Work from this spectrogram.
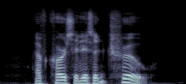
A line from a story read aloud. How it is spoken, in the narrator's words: muttered Peter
